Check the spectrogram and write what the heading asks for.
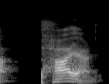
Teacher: ചുണ്ട് ചേർത്ത് വെച്ചുകൊണ്ട് വായു പുറത്തേക്ക് ശക്തിയായി വിടുമ്പോൾ കിട്ടുന്ന ആ ഒരു അക്ഷരമാണ് ഫ.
